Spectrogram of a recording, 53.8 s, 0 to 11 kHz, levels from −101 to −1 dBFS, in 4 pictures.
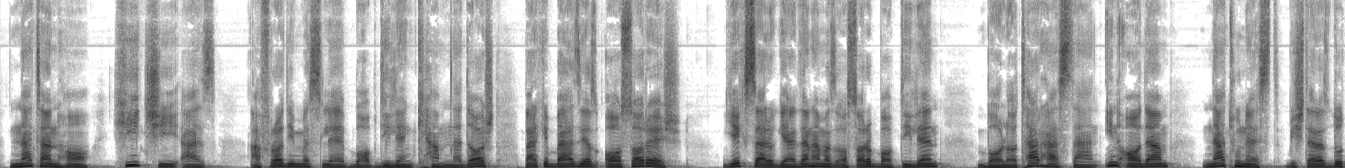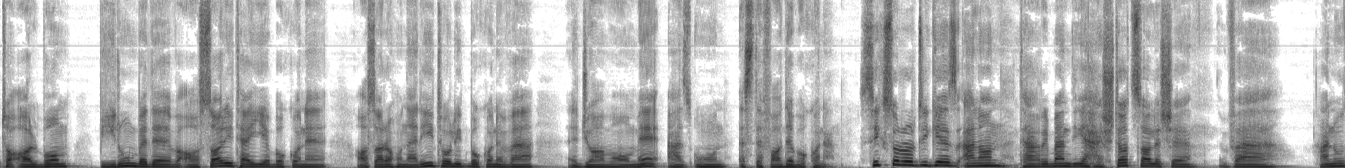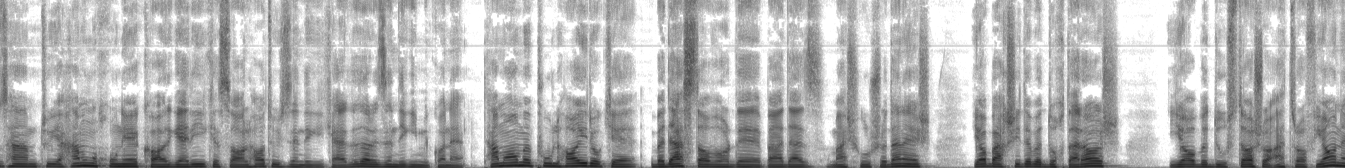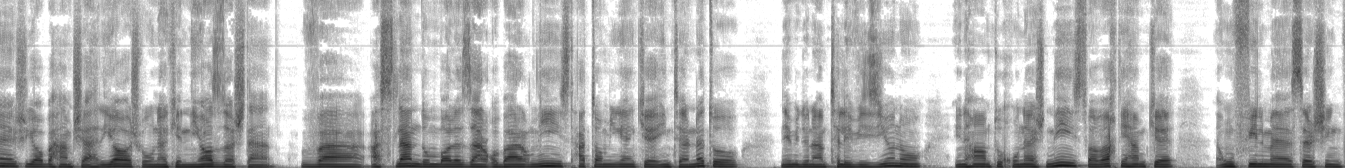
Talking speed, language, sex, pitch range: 140 wpm, Persian, male, 120-145 Hz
